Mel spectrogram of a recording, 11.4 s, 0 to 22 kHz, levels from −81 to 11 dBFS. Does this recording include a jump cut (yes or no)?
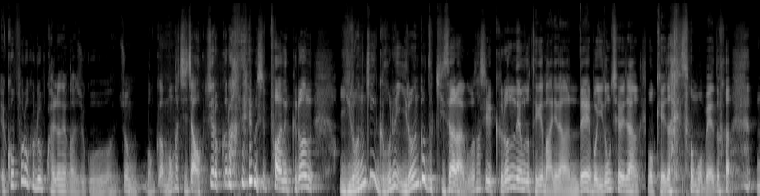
no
